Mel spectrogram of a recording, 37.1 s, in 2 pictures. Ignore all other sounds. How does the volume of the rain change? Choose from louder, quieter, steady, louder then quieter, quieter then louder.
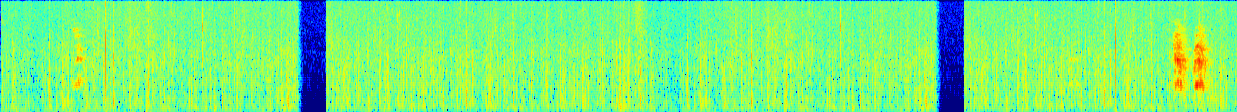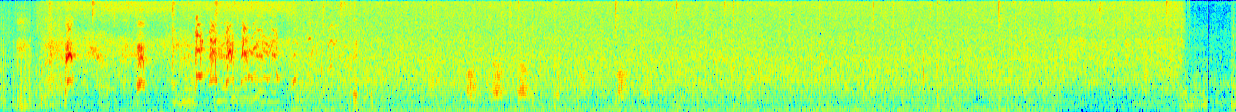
steady.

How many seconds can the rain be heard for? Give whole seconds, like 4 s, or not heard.
37 s.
